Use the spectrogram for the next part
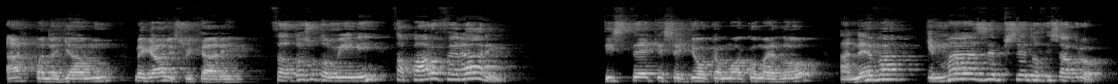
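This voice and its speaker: A man's voice: a little high, animated, a bit bright. A man voicing a bossy, nagging mother in a storybook reading, scolding shrilly. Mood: greedy excited. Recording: very echoey room.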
